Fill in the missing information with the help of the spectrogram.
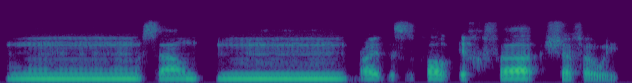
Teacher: the noon into a meme i'm going to do what's called my lips are going to close and they're going to vibrate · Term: iklab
